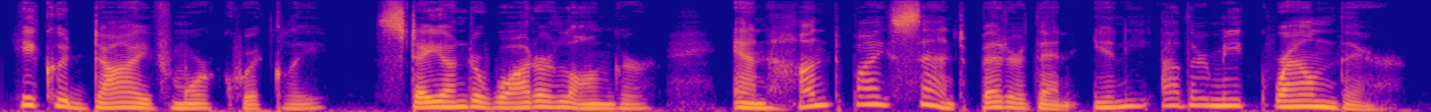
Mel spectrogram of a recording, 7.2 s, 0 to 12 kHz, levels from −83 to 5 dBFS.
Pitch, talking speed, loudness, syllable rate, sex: 155 Hz, 170 wpm, -18 LUFS, 4.4 syllables/s, female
